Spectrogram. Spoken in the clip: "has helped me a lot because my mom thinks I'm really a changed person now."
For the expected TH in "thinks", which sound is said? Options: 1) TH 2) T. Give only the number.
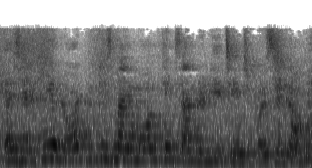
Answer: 2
